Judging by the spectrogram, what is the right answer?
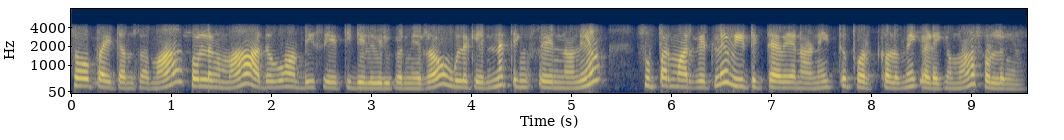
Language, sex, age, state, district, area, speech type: Tamil, female, 18-30, Tamil Nadu, Dharmapuri, rural, conversation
